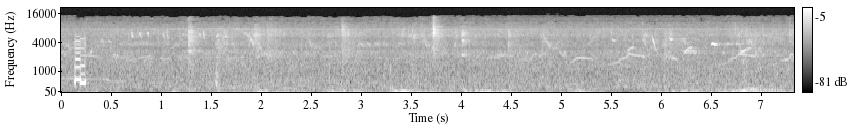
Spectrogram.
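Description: Small birds chirping in short, quick calls, most of them in the second half, over a steady outdoor hiss.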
